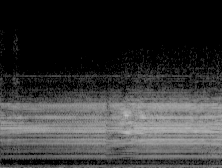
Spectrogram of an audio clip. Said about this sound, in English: It's my dryer. My dryer is incredibly loud.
